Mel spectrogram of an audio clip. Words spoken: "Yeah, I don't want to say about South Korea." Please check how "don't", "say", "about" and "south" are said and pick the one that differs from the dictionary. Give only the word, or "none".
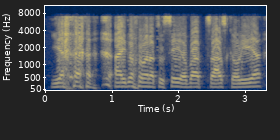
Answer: south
